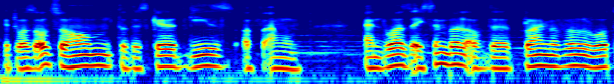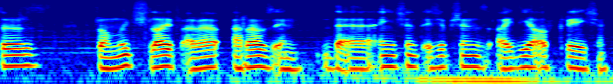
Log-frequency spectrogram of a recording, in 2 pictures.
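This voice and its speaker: Mellow low-voiced man narrating, muffled sound. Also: level tone, soft background music. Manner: halting reading with stumbles. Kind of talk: scripted documentary narration read aloud. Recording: dull, lo-fi sound.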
